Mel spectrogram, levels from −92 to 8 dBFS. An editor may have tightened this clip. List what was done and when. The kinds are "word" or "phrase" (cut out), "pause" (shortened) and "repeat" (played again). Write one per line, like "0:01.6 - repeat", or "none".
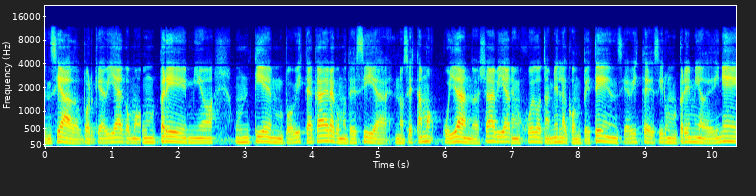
0:01.4 - word
0:07.0 - phrase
